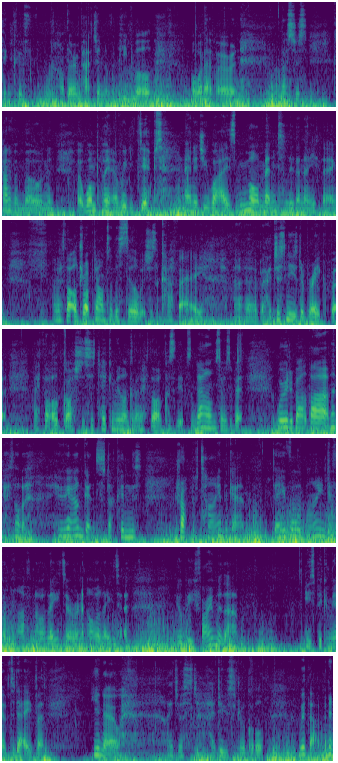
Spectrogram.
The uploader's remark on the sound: a series of voice notes that I recorded whilst walking the 84 mile-long Hadrian’s Wall route, from west to east over 5 days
